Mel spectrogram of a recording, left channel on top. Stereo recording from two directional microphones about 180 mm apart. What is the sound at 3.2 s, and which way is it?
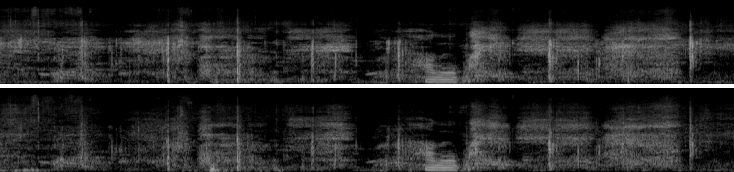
Wheeze, 45° right (ahead or behind).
